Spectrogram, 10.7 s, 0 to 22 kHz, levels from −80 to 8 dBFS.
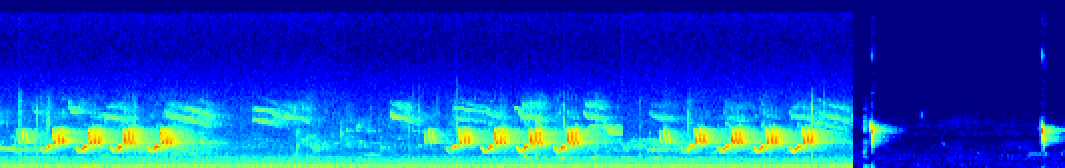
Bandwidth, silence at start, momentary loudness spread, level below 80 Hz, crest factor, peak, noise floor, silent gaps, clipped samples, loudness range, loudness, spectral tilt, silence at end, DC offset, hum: over 20 kHz; 0 s; 19 LU; -54 dBFS; 20 dB; 0 dBFS; -64 dBFS; none; under 0.1%; 6 LU; -15 LUFS; 0 dB/octave; 0.1 s; under 0.1%; none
